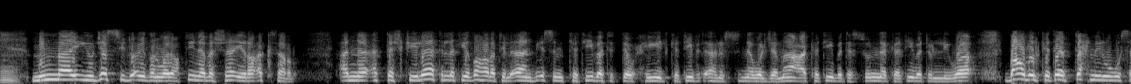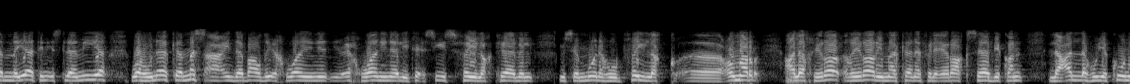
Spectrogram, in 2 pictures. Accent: Syria; عندنا في سورية اليوم راية واضحة، هي راية لا إله إلا الله.

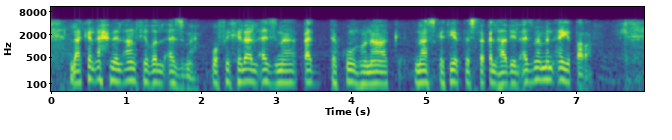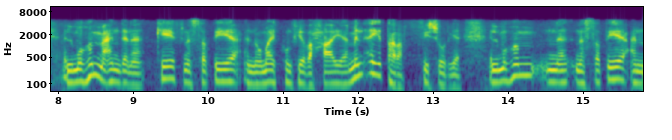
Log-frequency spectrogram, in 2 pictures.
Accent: Doha, Qatar; على هامش مؤتمر عندنا في الدوحة

